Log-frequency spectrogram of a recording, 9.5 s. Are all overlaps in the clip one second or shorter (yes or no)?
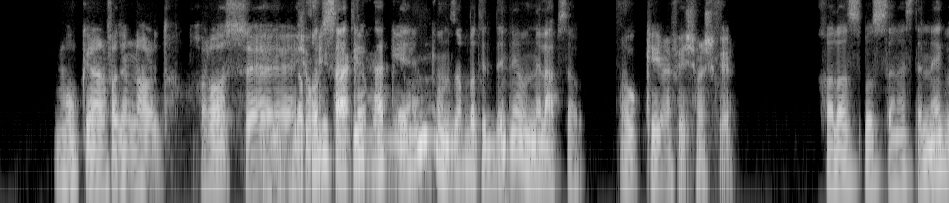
no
